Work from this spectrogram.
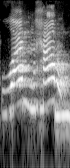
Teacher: গুন্না ছাড়া স্পষ্ট করে পড়তে হবে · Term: ইজহার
